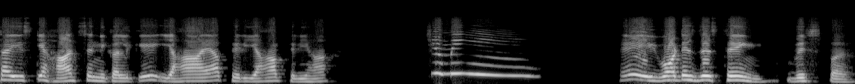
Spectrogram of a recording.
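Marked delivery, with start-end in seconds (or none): 4.3-5.4 very high, slow squeaky cry; tiny creature squeak. Acted. Squeaky stand voice. (ऊँची चीं-चीं आवाज़)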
